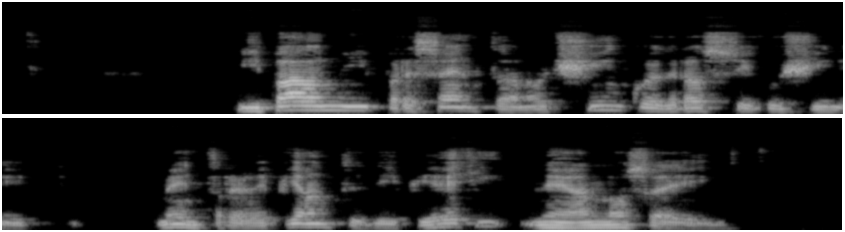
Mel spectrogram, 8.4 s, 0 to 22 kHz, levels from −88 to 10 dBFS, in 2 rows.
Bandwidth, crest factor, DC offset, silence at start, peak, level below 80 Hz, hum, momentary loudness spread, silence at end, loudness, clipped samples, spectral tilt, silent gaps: 7.6 kHz; 22 dB; under 0.1%; 1.2 s; -2 dBFS; -60 dBFS; none; 12 LU; 0.6 s; -23 LUFS; under 0.1%; -5 dB/octave; 4.63-4.97 s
